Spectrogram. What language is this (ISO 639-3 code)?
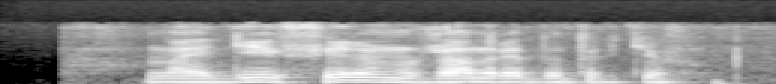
rus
